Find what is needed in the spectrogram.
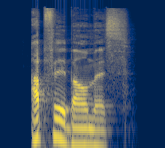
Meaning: genitive singular of Apfelbaum
- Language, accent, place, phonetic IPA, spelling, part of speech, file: German, Germany, Berlin, [ˈap͡fl̩ˌbaʊ̯məs], Apfelbaumes, noun, De-Apfelbaumes.ogg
